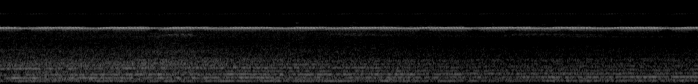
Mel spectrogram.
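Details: Dense chorus of Aobamatsumushi tree crickets in tall trees, an introduced species in Japan singing in autumn: a continuous high, shrill ringing trill with a slowly pulsing swell, many insects overlapping, faint low hum beneath.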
